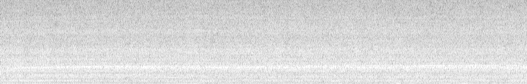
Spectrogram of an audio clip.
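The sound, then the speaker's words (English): A blender runs on high, blending salami, for the whole stretch, a steady, loud motor whir with a thin whining tone on top and no one speaking. “I hope you have a very powerful blender.”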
